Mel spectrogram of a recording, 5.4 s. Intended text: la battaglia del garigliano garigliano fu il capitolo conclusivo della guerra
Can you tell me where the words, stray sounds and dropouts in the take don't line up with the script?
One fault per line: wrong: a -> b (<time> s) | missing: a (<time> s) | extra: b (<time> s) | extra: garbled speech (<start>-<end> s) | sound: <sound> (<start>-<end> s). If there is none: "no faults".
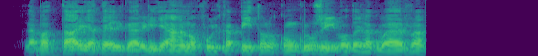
missing: garigliano (2.0 s)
